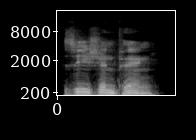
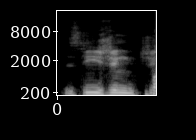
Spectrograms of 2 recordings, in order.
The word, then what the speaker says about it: Xi Jinping: Xi Jinping. – Xi Jinping.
